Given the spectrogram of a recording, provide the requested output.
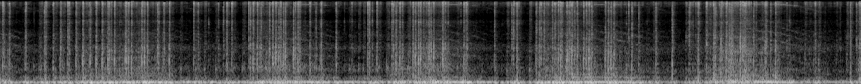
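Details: Cold-day start of a V8 hot rod after top-end work, new distributor and wires, and newly installed headers; a deep, uneven rumble rising and falling with throttle blips, firing steadily with no knocks or ticks. Normal cold start and revving.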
